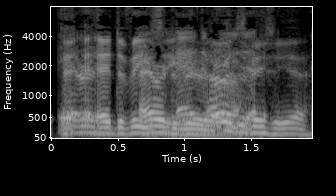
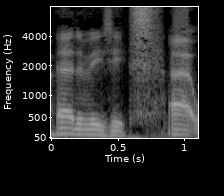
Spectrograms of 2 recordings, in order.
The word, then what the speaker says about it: Eredivisie: Eredivisie. – Eredivisie.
